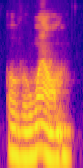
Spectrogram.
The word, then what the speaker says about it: overwhelm: with the ow sound we need to make sure we're close to the v over over tight er and then i want my w well my red tent vowel well well and then my lm together overwhelm and also short short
